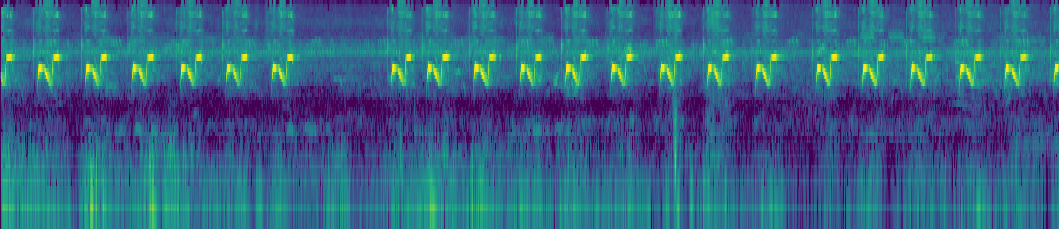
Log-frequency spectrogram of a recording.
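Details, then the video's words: A Common tailorbird in Ranthambore National Park, Rajasthan, repeats loud, sharp, high chirps about twice a second in steady runs, with short pauses between bursts. "Sound of Common Tailorbird | Common Tailorbird Call | दर्जिन चिड़िया की आवाज | Tailorbird Chirping"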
